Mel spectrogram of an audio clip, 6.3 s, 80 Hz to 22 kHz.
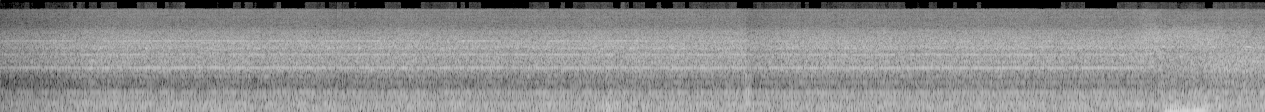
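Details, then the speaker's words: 2012 Subaru Outback 3.6R, 3.6-litre H6 engine, 157K miles: revs up cleanly and smoothly and settles back with no knocks, rattles or misfires; healthy engine revving. "on h6 which is the three point six our engine it's not the 2.5 litre engine yes and the engine sounds good I'll rub it up a little bit"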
